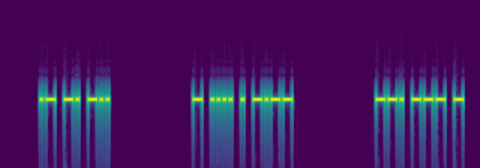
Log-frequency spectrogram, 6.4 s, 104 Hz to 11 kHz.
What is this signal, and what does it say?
Morse code, heard as a keyed tone, about 29 wpm, 700 Hz. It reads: AND THEY GOT
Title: 4x Word-Spacing - Sentences from Top 300 Words - 30wpm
